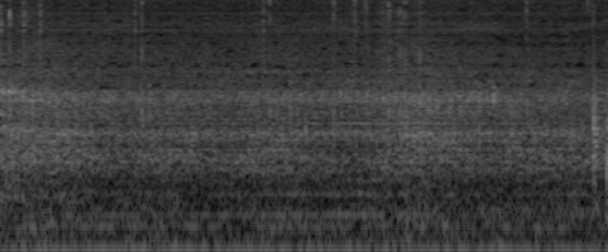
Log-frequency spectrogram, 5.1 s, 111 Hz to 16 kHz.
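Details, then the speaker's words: 2005 Chrysler Town and Country at idle with intermittent rough running: slightly uneven, lumpy beat with occasional stumbles and a visible arc from a spark plug wire; misfire though no misfire code is set. "i can hear a spark plug while arcing too you hear that you can see it look see that that little spark i'm surprised it doesn't have a misfire code that's odd"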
